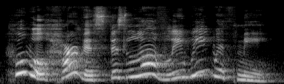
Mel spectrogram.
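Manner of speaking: high storybook hen voice; little red hen. A narrator's reading. Hen asks friends to help plant, high character voice. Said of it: "she said".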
